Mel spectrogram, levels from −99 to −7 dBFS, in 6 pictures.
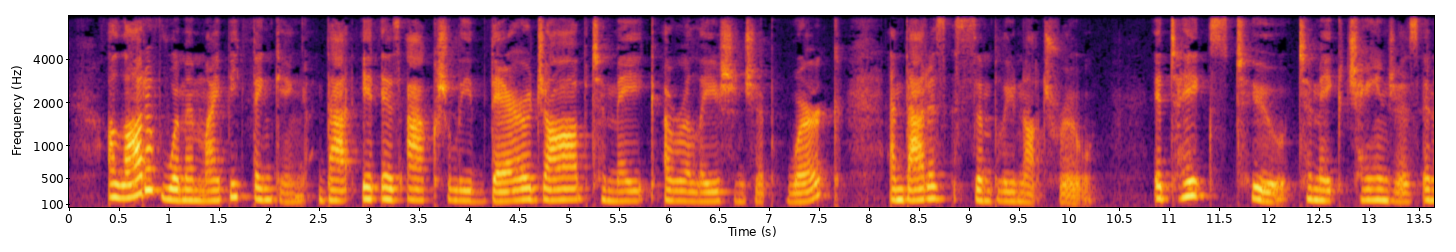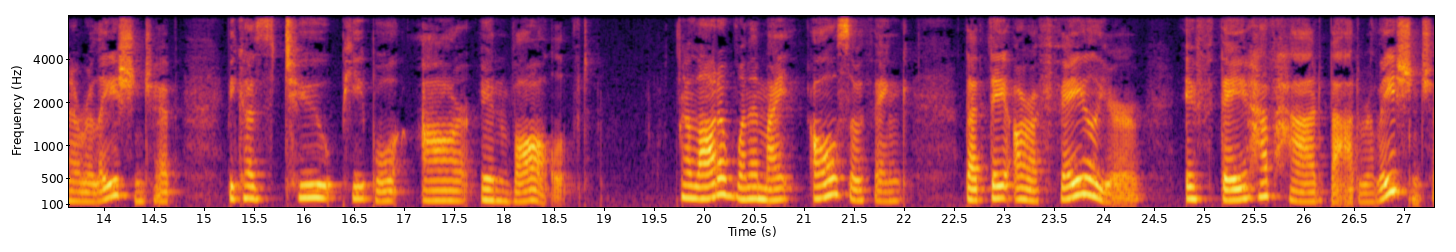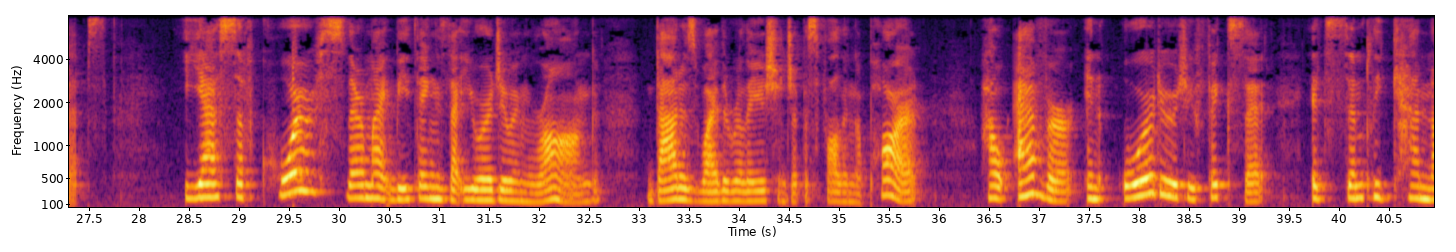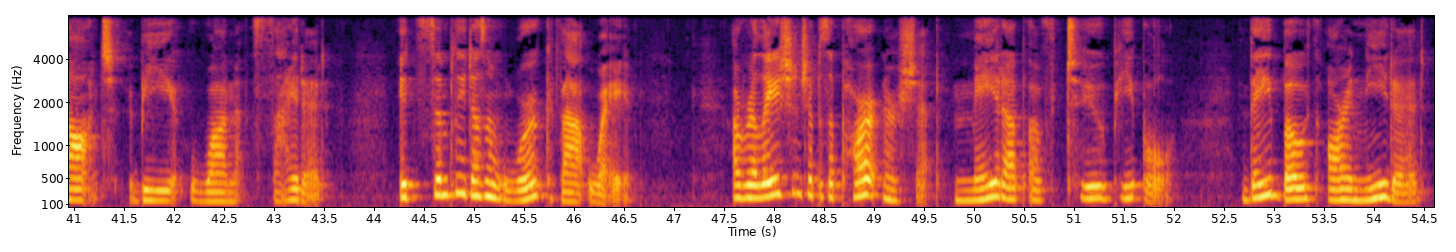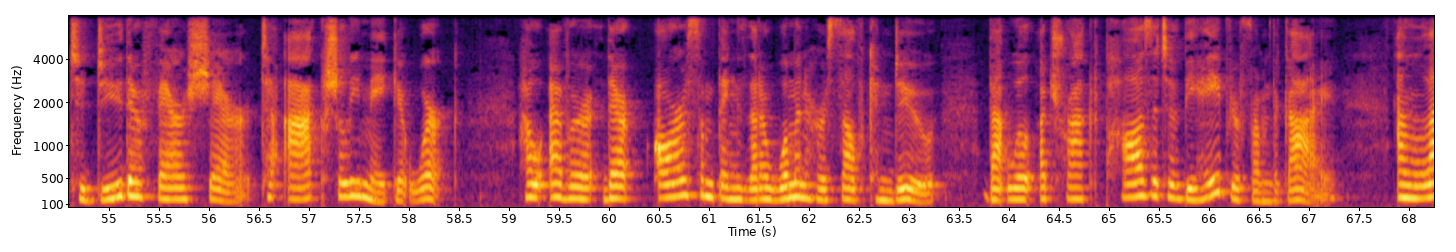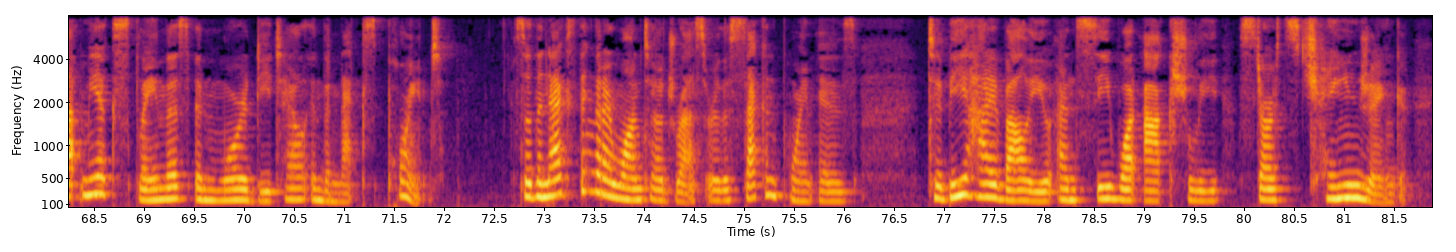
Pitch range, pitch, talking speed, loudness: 160-200 Hz, 175 Hz, 125 wpm, -18 LUFS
